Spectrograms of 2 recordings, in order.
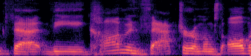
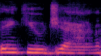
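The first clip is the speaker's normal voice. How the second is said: put-on soft, small, sweet, high-pitched little kid voice; 5 semitones higher, 6 dB quieter than usual. Retelling a scene, doing little Dylan thanking Jack in his cute little voice. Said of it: "in the cutest little voice ever".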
